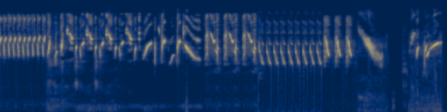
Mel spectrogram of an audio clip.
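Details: Goldfinch from Tissemsilt pouring out a continuous high song: fast trills, mixed twittering phrases, a long run of repeated notes, and a drawn-out descending slur near the end.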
